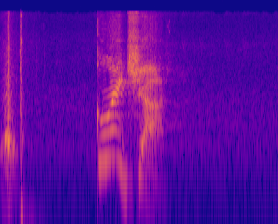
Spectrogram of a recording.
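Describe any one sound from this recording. A golf ball whooshes through the air.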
